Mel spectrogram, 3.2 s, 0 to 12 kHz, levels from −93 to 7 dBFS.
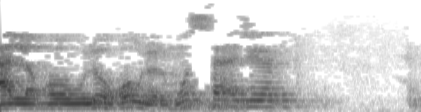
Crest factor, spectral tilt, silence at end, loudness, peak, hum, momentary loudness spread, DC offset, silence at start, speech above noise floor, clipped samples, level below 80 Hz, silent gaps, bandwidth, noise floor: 20 dB; -5.5 dB/octave; 0.9 s; -25 LUFS; -4 dBFS; none; 10 LU; under 0.1%; 0 s; 42 dB; under 0.1%; -62 dBFS; none; 7.6 kHz; -66 dBFS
